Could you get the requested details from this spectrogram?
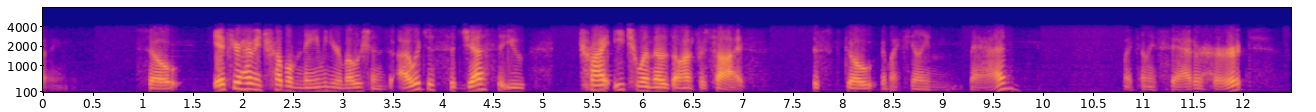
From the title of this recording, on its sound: Live Q&A Calls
